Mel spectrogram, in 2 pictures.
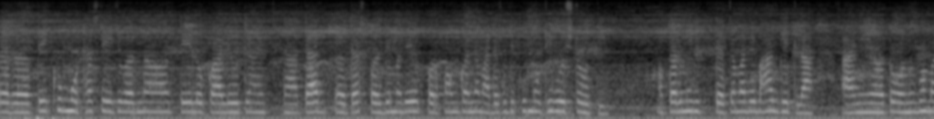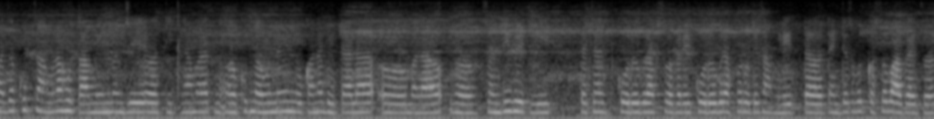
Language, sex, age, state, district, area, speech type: Marathi, female, 18-30, Maharashtra, Amravati, urban, spontaneous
